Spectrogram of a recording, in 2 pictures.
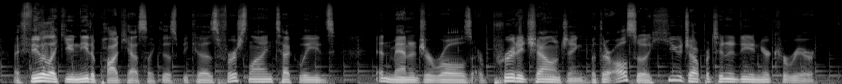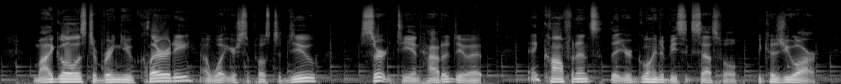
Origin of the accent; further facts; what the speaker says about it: Phoenix, Arizona, United States; moved away; I'm from Phoenix originally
